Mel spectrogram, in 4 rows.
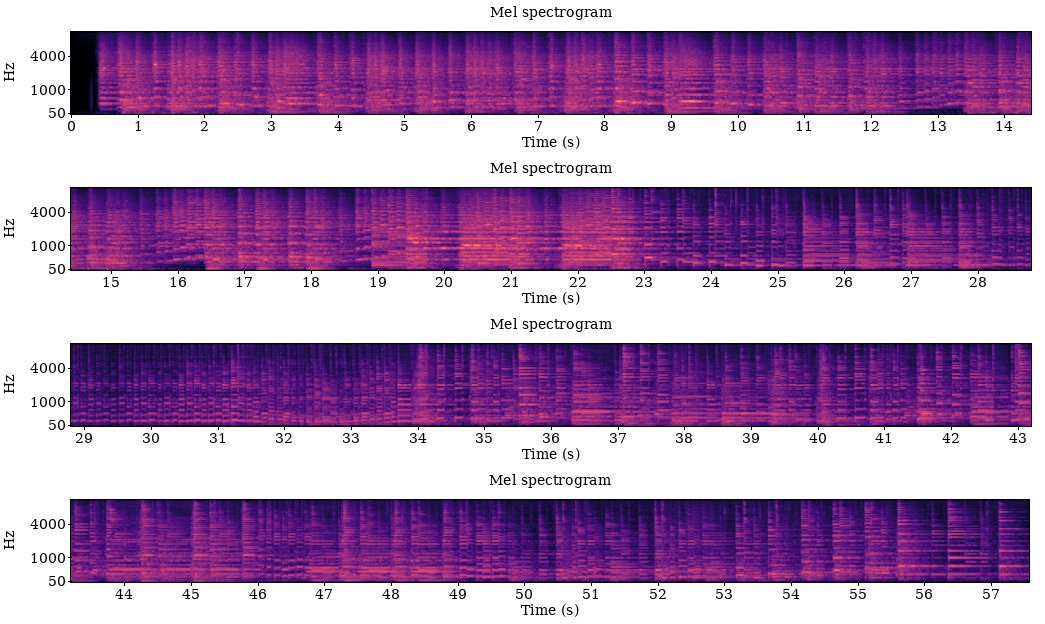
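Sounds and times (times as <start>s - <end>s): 
concerto in D for guitar and orchestra: 0.2s - 57.5s.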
